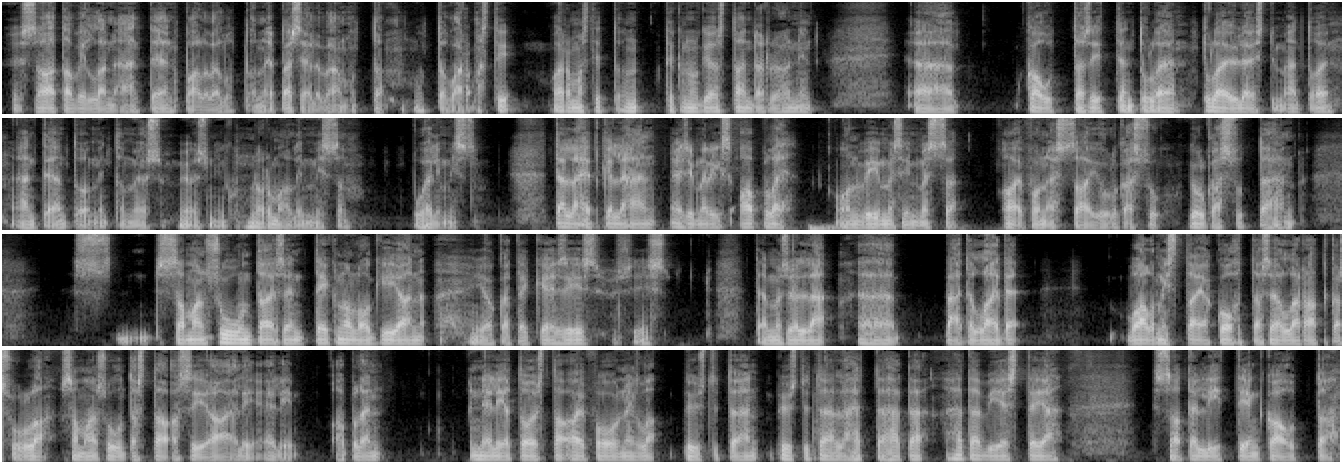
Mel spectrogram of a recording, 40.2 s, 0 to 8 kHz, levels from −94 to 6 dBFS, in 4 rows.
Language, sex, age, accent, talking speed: Finnish, male, 30-49, native, 85 wpm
